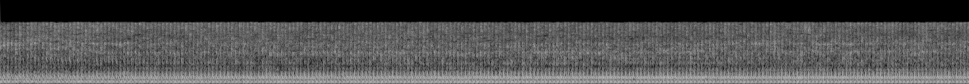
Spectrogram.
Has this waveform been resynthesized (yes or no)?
yes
